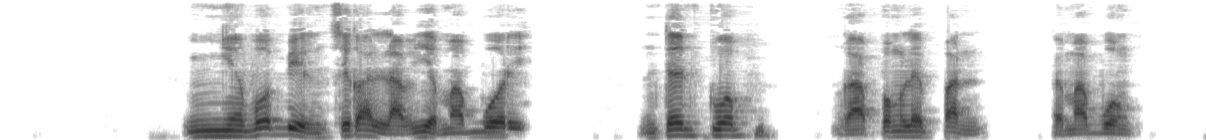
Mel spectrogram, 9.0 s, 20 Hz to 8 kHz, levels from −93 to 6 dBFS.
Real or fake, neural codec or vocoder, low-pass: real; none; 7.2 kHz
